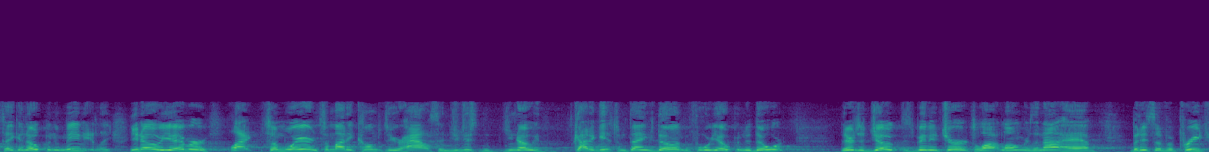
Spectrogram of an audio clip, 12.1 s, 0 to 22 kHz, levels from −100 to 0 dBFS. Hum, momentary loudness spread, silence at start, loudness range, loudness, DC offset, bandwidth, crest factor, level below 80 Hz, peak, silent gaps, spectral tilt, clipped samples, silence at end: none; 9 LU; 0 s; 2 LU; -34 LUFS; under 0.1%; 7.6 kHz; 16 dB; -70 dBFS; -16 dBFS; none; -5 dB/octave; under 0.1%; 0 s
